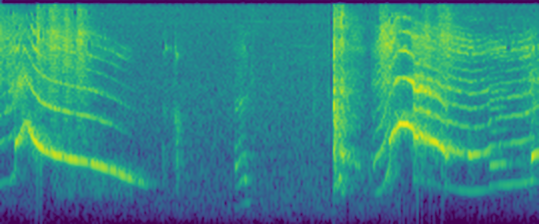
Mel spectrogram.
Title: hiccups and whiney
